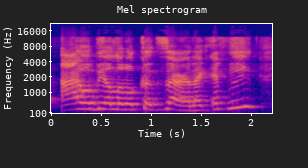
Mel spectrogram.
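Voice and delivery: ordinary talk, nothing marked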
